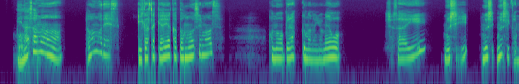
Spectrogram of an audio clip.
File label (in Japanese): フリートーク; 楓和役; おま〇こで町おこし!生ハメし放題なおま〇こ付き物件に移住しませんか??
